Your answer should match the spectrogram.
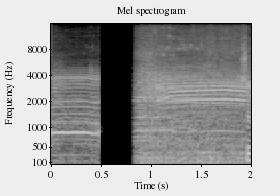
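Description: Sheep bleating: a long bleat breaks off abruptly about half a second in, and after a brief silence another long bleat follows.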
